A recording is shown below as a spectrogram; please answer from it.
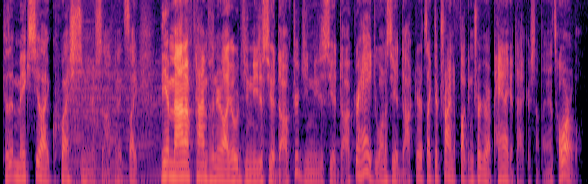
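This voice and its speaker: A man's voice: medium pitch, expressive, very fast, few pauses. A man doing casual live reaction commentary as a streamer, with a joking, sarcastic manner. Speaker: streamer reacting to horror videos.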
